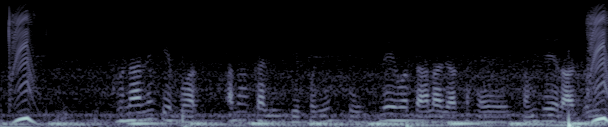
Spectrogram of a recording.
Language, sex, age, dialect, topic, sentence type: Hindi, male, 18-24, Garhwali, agriculture, statement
